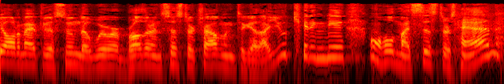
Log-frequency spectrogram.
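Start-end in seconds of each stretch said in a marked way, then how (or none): 2.6-5.0 high, laughing disbelief; incredulous retort. Retold or imitated. Telling the clerk off, high and incredulous. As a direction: pitch way up in mock outrage.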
